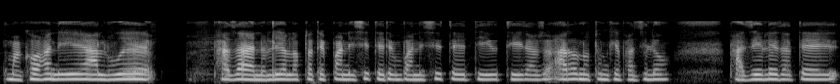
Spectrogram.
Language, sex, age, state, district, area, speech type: Assamese, female, 30-45, Assam, Barpeta, rural, spontaneous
